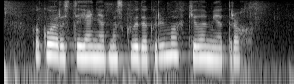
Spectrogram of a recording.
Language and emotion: Russian, neutral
